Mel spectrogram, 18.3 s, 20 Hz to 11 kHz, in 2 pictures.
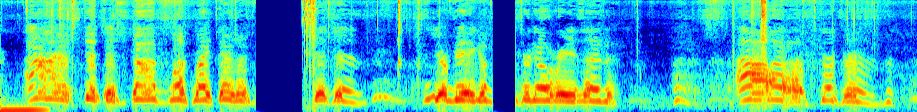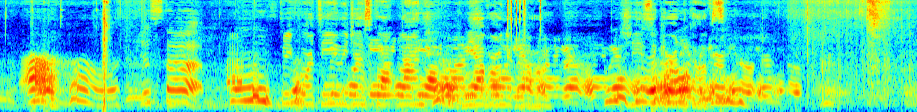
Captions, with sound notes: Ow, I have stitches! Stop! Look, right there, there's -- stitches! You're being a -- for no reason! Ow! I have stitches! Ow ! Just stop! Please 3-14, we just caught one - (Radio chatter) - We have her on the ground She's secure in the cuffs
